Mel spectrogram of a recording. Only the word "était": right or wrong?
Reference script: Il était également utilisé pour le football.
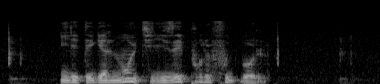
wrong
